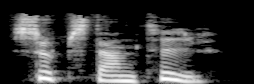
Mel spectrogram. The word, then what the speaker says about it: substantiv: B is pronounced P. – Substantiv.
